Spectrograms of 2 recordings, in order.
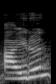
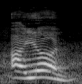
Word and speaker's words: iron: It is not iron children. You pronounce it as iron. Okay. R is silent over there.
